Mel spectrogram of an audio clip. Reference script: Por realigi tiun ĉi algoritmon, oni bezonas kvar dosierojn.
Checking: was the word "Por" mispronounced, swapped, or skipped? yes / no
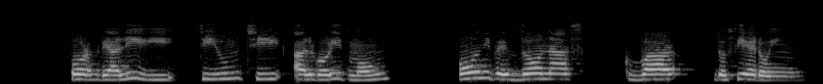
no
